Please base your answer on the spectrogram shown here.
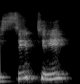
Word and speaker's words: city: What happens is this r sound occurs intervocalically, and you need to have the stress preceding that syllable. What's interesting is that some words present this type of flap very commonly, and it's city is one of these words. I tend to say city, but I could say city.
